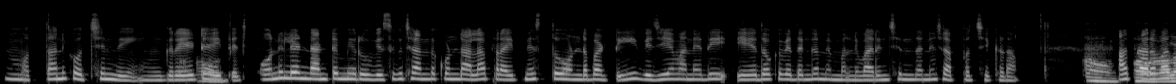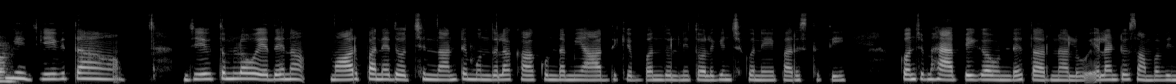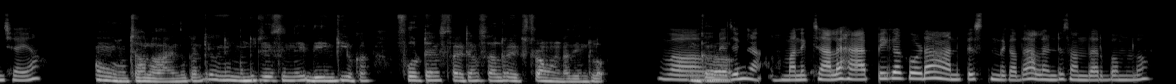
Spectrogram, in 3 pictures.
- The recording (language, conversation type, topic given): Telugu, podcast, ముందుగా ఊహించని ఒక ఉద్యోగ అవకాశం మీ జీవితాన్ని ఎలా మార్చింది?
- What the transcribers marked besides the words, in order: other background noise; lip smack; tapping; in English: "హ్యాపీగా"; in English: "ఫోర్ టైమ్స్, ఫైవ్ టైమ్స్ శాలరీ ఎక్స్ట్రా"; in English: "వావ్!"; in English: "హ్యాపీగా"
